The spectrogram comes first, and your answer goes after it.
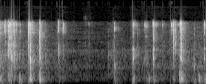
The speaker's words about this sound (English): are you typing? Oh. Uh-oh. Are you there? Something is clicking.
